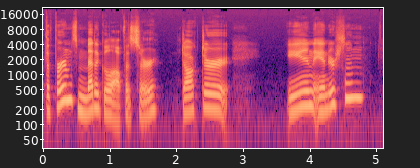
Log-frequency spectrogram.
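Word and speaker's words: Iain: Ian Anderson, I believe is how that's pronounced. It's like I A I N.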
